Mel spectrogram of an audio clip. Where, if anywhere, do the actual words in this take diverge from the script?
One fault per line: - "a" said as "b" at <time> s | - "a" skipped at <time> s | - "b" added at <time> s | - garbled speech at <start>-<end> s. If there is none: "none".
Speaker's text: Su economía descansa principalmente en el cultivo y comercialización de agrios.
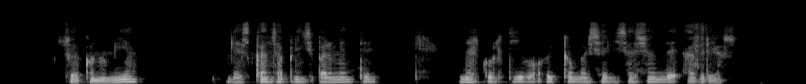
none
